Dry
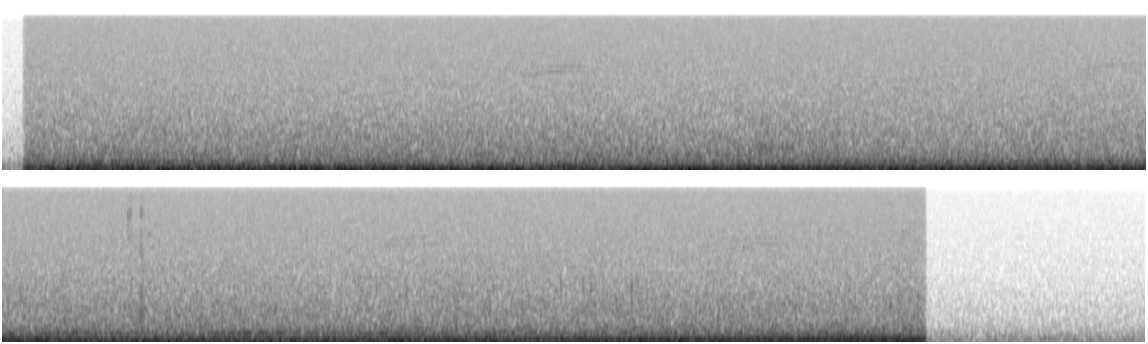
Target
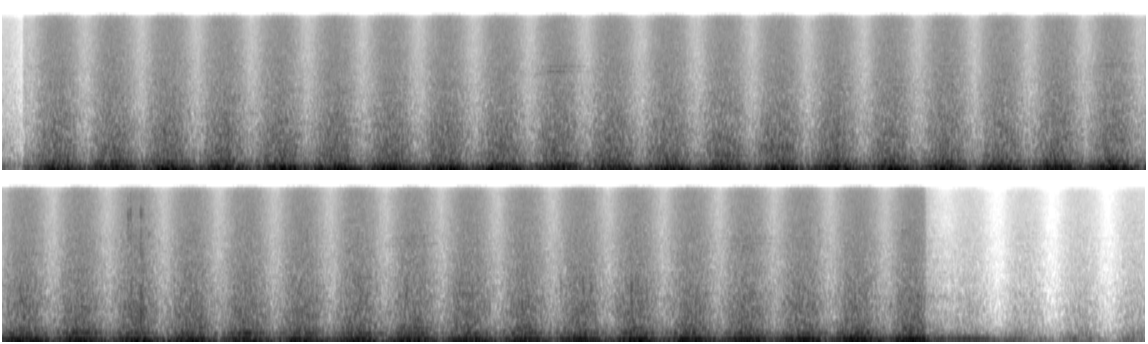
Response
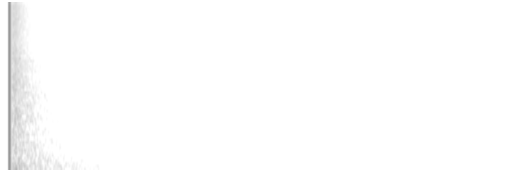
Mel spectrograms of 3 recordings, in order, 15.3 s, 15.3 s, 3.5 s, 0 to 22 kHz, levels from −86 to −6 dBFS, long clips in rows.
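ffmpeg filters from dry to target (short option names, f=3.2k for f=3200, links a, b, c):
-filter_complex "[0:a]tremolo=f=2.7:d=0.84,asplit=2[a][b];[1:a]atrim=start_sample=2205,asetrate=36162,aresample=44100[c];[b][c]afir=irnorm=-1:irlink=0,volume=15.5dB[d];[a][d]amix=inputs=2:normalize=0,volume=-3dB"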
